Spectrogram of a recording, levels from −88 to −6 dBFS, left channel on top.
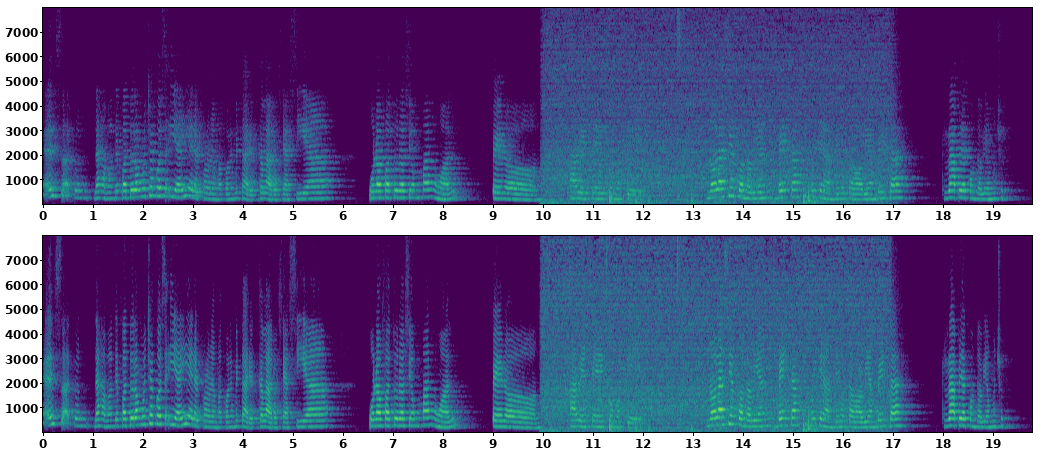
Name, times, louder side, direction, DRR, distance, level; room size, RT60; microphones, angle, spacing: voice 1, 0.0-5.7 6.5-8.3 9.0-10.0 10.5-12.2 13.3-17.3 18.0-19.2, right 3 dB, 50° right, 9 dB, 0.7 m, -34 dB
sound 1, 9.9-17.0, right 3 dB, 65° right, 1.3 m, -41 dB
7.7 x 6.9 x 7.7 m, 0.89 s
head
